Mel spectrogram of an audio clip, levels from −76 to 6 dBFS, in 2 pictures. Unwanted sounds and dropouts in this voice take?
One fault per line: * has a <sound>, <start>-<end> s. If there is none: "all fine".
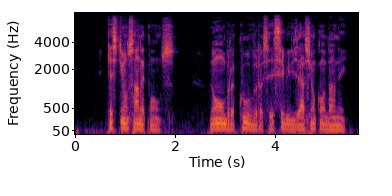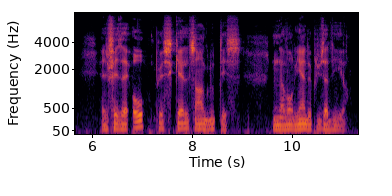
all fine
